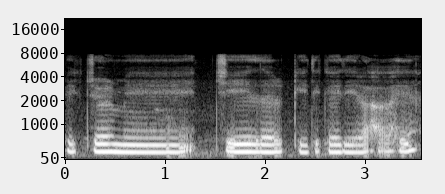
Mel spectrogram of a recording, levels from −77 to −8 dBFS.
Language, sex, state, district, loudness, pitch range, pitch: Hindi, female, Arunachal Pradesh, Lower Dibang Valley, -12 LUFS, 205-220 Hz, 210 Hz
